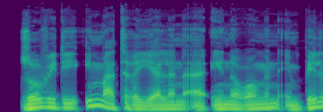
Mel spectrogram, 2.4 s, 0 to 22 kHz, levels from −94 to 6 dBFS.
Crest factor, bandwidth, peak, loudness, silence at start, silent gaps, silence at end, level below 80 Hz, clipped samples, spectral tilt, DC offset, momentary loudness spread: 16 dB; 13 kHz; -2 dBFS; -19 LUFS; 0.15 s; none; 0 s; -38 dBFS; under 0.1%; -7 dB/octave; under 0.1%; 3 LU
